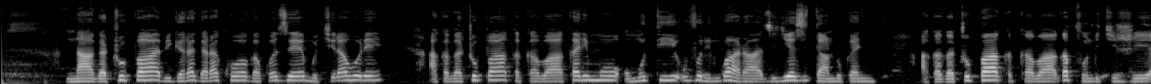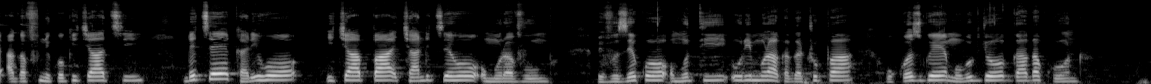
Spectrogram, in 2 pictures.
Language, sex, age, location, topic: Kinyarwanda, male, 25-35, Kigali, health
